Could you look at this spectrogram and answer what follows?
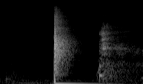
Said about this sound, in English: Now you have to cut that clap.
